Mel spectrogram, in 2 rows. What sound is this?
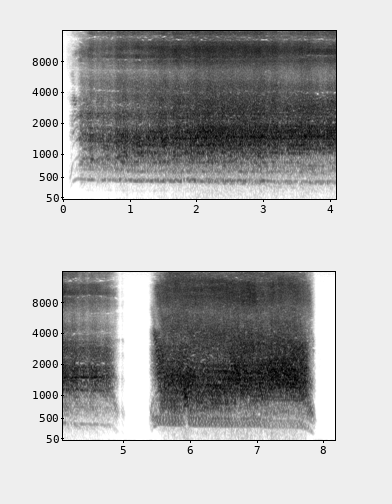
A cyber version of jorickhoofd's scream of frustration 2 sound. Edited with Audacity.
Screams of frustration 2 by jorickhoofd
Plaintext:
HTML:
shouting, rage, voice, mad, cyborg, frustration, crazy, anger, insane, shout, scream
